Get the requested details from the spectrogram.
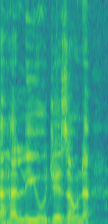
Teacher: هل يجزون إلا ما كانوا يعملون، هكذا هل يجزون، الجيم من أحرف قطب جد، هنا ساكنة قلقلة فيها صغرى في وسط الكلام، يجزون لا أسحب ضمة الياء إلى الجيم الساكنة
